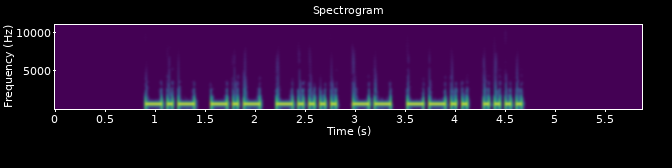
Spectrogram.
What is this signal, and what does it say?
Morse code, heard as a keyed tone, about 22 wpm, 700 Hz. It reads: KK6MZH
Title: USA Call Signs 22wpm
